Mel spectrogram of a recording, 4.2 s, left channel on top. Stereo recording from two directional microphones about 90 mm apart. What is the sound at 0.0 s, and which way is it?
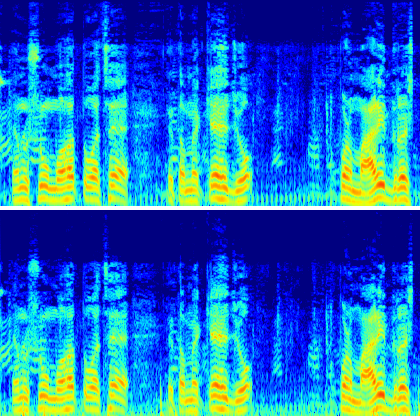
Speech, 15° left (ahead or behind).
